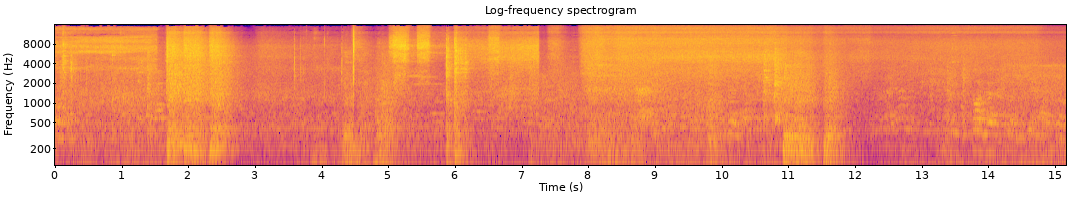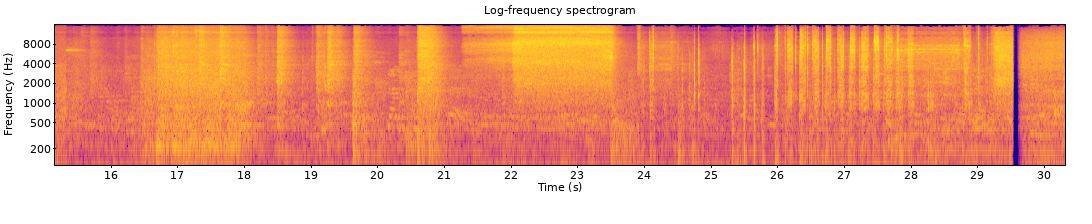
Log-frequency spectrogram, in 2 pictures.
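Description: Indistinct voices in a busy workshop, with repeated metallic clanks and knocks as a steel lifting frame is handled and fitted.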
